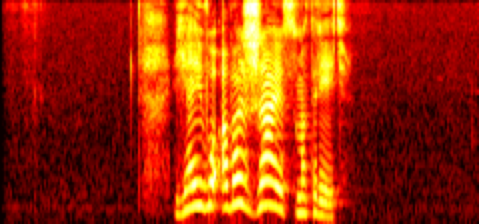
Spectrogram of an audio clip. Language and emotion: Russian, positive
